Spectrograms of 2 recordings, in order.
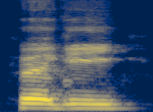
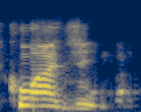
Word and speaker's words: Huagie: you is it tay fergie my surname is quite difficult to pronounce sometimes so let me correct you it's quad right it's kwaji kwaji yeah how can they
